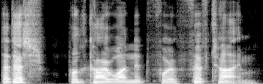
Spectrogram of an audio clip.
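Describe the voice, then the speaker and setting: A man hosting an amateur news podcast, reading headlines haltingly with informal asides and stumbles over words and names. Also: on the low side, animated, pushed and bright, smooth.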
